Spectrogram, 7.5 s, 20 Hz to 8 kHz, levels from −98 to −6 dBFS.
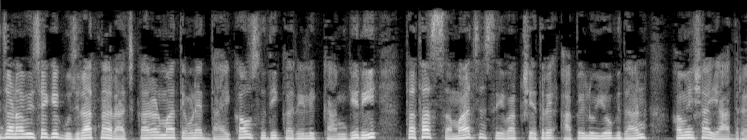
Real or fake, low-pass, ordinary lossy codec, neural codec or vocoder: real; 7.2 kHz; AAC, 48 kbps; none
